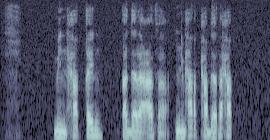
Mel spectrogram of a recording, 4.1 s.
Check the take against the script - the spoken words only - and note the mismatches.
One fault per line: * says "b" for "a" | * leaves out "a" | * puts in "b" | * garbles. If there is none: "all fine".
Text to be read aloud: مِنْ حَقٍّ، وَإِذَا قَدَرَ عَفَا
* leaves out "وَإِذَا"
* garbles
